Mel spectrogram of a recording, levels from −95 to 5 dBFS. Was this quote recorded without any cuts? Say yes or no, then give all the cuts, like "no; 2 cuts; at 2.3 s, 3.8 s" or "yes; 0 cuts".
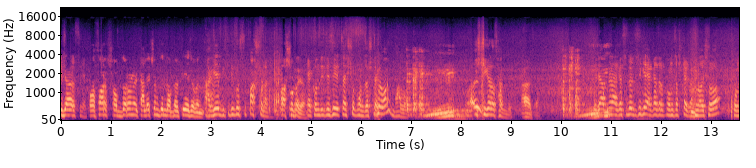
no; 4 cuts; at 2.9 s, 6.3 s, 8.4 s, 12.7 s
